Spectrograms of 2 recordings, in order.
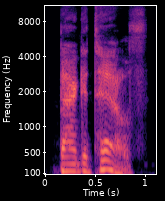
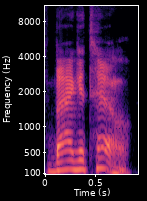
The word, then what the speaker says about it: bagatelle: Or are some things just bagatelles? Today's word is bagatelle. Its pronunciation, bagatelle.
